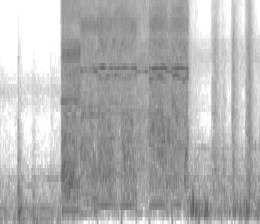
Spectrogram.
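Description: A cordless stick vacuum runs over a sofa cushion.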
